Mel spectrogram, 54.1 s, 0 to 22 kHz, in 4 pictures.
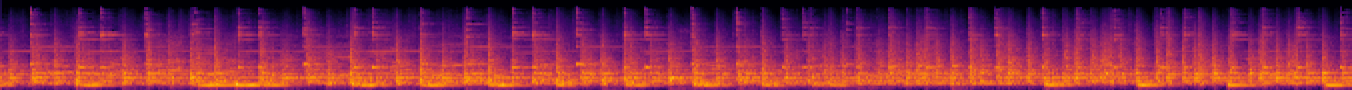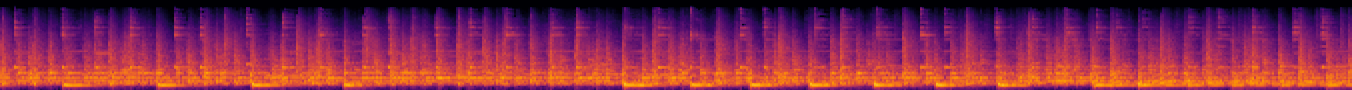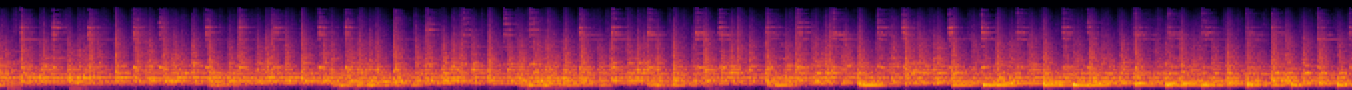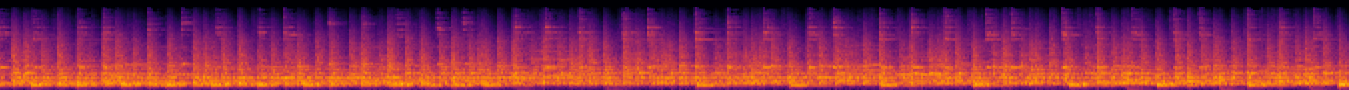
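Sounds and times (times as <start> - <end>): metal bells struck rapidly: 0.0 - 54.0
deep drum beat: 19.7 - 54.0.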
